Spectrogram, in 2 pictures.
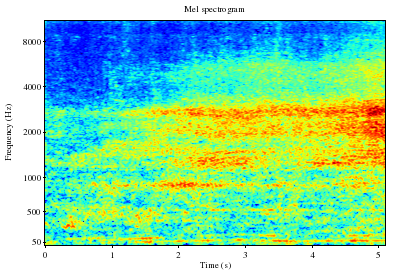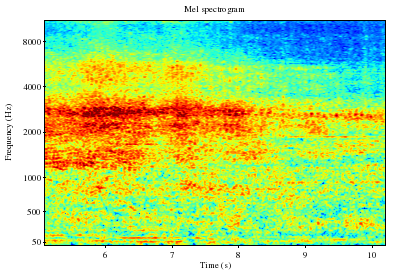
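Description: A passing vehicle's low rumble and hiss, swelling to a peak around the middle and easing off.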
